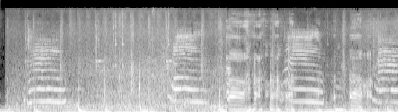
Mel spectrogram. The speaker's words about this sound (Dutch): De hele godganse dag is het alleen maar gemauw en gemekker om helemaal niks. De hele dag door.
